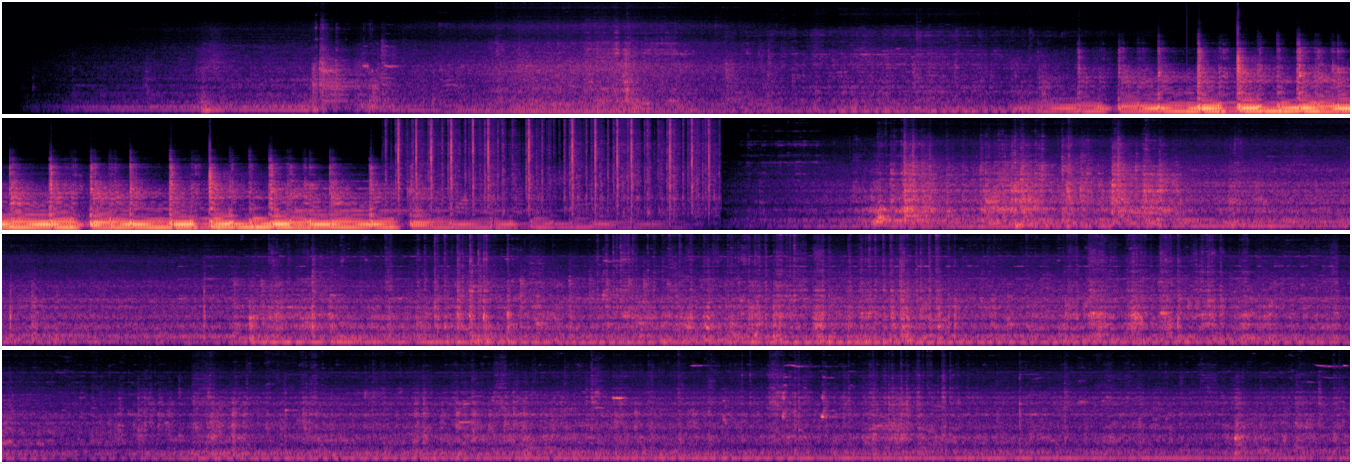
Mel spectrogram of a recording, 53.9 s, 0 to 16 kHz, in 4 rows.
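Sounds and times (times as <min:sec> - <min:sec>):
excavator diesel engine droning: 0:00.6 - 0:12.4, 0:21.7 - 0:53.9.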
